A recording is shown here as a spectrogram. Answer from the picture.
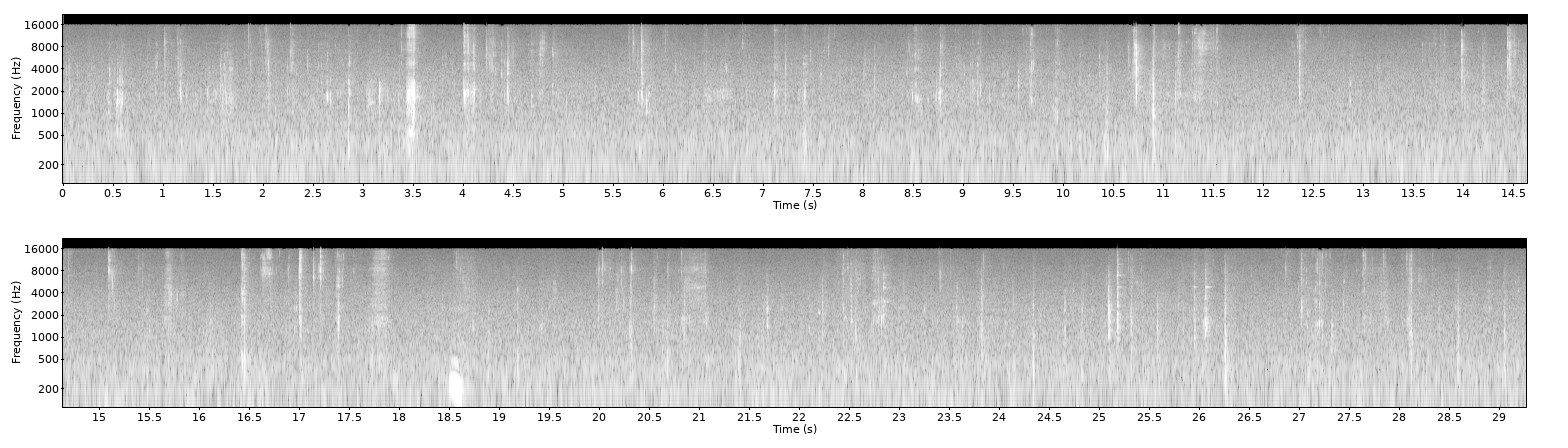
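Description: Close-miked chewing and eating sounds of a person eating noodle soup: irregular wet mouth clicks and smacks.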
